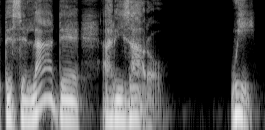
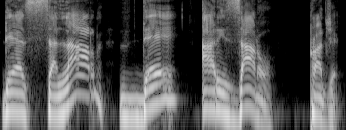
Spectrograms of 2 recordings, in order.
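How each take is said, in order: First: Playful put-on French accent; lower-pitched, hammed-up French accent. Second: Slow, showy Spanish pronunciation; hammed-up Spanish accent; put-on Spanish accent. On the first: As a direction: slip into a mock French accent. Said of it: "I could go into the French accent". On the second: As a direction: draw it out in a playful Spanish accent. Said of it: "I go from Italian to Espanol". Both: Shown as a demonstration.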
